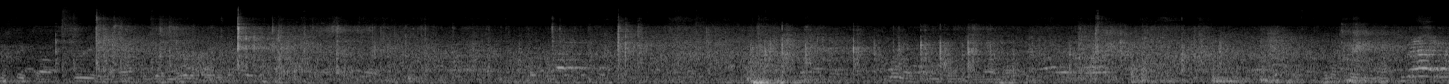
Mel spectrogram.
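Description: Hockey sticks clack against a puck and each other.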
